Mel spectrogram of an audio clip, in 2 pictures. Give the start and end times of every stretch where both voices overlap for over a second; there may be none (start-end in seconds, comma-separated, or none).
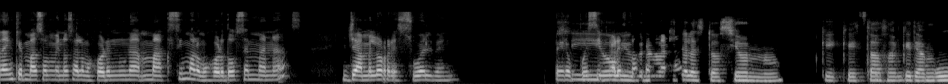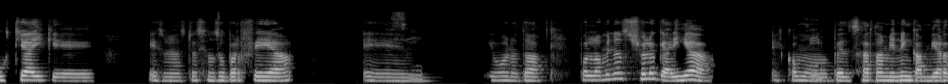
5.5-6.8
